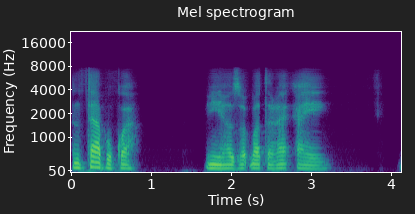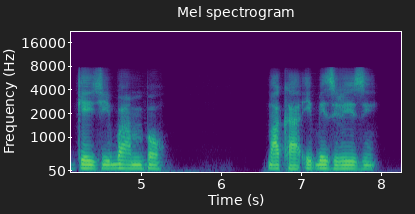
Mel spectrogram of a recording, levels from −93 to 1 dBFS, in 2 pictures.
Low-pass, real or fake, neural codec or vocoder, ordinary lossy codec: none; fake; codec, 16 kHz, about 1 kbps, DyCAST, with the encoder's durations; none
